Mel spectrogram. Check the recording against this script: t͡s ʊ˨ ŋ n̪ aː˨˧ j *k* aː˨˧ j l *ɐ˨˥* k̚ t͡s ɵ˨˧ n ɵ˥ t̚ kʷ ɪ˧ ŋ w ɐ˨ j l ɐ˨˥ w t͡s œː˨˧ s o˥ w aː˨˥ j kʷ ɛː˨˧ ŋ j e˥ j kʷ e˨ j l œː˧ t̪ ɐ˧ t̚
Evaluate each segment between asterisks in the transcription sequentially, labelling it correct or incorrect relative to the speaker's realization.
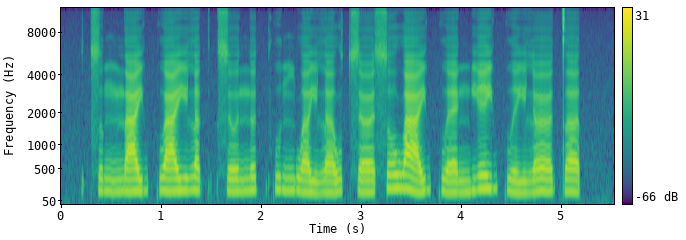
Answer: incorrect: kʷ, correct

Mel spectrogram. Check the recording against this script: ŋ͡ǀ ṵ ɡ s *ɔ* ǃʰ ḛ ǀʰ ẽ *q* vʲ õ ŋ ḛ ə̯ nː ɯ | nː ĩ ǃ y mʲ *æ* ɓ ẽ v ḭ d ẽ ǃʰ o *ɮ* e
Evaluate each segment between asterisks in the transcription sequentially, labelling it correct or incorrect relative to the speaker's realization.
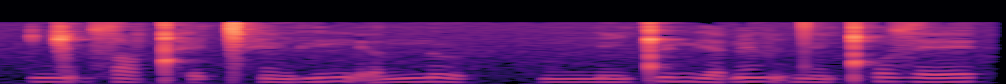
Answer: incorrect: ɑ, incorrect: ɡ, correct, incorrect: z

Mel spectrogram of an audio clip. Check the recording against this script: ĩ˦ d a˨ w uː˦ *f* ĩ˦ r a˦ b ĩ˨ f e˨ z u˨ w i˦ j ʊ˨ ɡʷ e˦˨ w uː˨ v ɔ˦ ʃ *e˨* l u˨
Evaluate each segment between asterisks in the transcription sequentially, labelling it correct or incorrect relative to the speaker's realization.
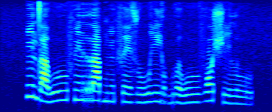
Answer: correct, incorrect: i˨

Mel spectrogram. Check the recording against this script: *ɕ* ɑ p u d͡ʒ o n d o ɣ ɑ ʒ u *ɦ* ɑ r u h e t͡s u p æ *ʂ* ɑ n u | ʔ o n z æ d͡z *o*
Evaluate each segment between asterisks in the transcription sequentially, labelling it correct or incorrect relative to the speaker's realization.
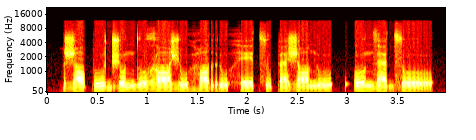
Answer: incorrect: ʒ, correct, incorrect: ʒ, correct

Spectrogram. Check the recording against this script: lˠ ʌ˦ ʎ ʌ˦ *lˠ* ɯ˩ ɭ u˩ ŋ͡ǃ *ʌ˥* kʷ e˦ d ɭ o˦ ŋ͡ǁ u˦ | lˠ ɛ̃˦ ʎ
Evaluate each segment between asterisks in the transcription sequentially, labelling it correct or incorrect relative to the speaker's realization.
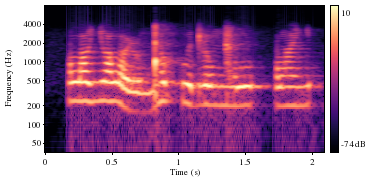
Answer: correct, correct

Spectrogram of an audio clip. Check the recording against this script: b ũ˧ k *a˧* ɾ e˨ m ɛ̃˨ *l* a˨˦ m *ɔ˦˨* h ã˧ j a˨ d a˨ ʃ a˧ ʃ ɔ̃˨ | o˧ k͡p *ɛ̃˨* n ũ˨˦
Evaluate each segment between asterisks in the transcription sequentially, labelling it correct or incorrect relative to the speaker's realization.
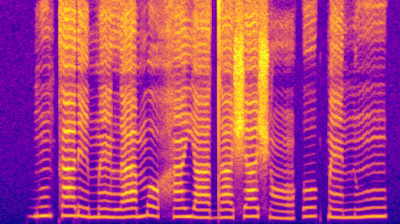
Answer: correct, correct, correct, correct

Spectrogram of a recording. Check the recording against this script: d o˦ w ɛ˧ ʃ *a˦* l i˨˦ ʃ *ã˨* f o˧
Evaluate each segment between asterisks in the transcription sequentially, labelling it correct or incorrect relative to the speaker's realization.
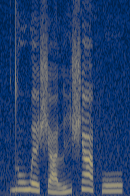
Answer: incorrect: a˨, incorrect: ã˦˨

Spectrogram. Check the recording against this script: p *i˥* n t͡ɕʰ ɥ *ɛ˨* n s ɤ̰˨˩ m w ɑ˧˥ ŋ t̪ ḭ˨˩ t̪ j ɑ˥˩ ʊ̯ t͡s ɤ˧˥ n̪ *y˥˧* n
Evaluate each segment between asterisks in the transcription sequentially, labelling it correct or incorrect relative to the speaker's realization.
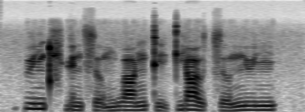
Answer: incorrect: y˥, correct, incorrect: y˥

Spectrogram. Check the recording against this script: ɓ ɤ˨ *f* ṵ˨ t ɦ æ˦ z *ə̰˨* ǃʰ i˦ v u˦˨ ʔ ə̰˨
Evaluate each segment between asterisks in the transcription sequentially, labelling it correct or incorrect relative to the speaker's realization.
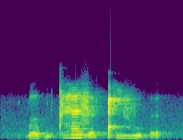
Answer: incorrect: ɓ, correct

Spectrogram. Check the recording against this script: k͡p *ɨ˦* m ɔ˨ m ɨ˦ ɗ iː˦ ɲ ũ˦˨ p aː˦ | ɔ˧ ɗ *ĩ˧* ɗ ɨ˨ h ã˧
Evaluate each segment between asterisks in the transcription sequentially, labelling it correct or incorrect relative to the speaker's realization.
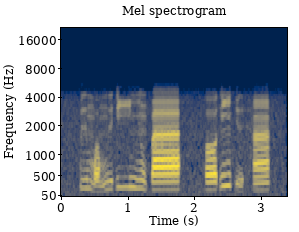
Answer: correct, incorrect: ĩ˦

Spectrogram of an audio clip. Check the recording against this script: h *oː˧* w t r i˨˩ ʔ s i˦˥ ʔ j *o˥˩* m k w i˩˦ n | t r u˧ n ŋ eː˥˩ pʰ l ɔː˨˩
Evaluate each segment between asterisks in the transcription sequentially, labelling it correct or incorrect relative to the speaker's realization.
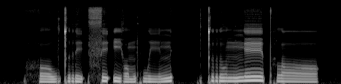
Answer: incorrect: oː˩˦, incorrect: o˩˦

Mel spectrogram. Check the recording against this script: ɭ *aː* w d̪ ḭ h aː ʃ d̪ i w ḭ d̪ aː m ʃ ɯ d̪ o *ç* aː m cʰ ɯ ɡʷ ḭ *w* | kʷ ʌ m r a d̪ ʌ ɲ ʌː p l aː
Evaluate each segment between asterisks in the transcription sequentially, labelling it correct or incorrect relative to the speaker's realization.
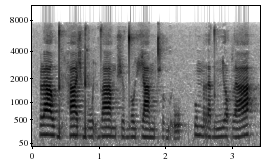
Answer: correct, correct, correct

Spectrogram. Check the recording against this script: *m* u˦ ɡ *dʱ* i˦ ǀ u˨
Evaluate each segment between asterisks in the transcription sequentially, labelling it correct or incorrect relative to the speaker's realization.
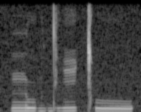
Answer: incorrect: n, correct

